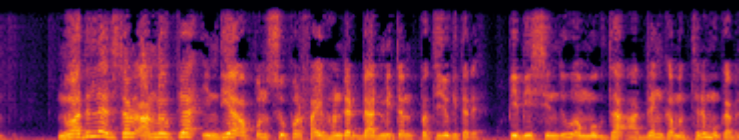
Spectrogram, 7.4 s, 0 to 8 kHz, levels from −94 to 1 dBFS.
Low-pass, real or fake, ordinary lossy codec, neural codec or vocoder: 7.2 kHz; fake; none; codec, 16 kHz in and 24 kHz out, 1 kbps, XY-Tokenizer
